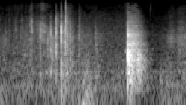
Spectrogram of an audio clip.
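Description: Handling noise from a black printer cable being unplugged and lifted away: light clicks and rustles, then one short, louder burst of noise a little before the end.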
